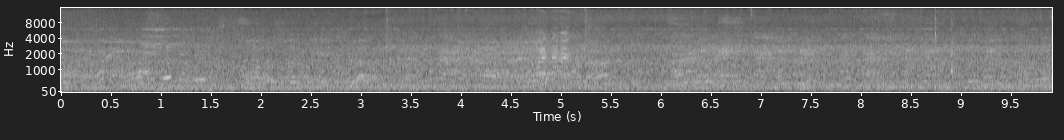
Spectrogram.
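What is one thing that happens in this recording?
Engines of fire trucks idle nearby outdoors.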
